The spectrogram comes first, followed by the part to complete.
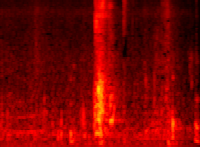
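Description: A dog sniffing close up, with one short, sharp nasal burst about a second in.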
